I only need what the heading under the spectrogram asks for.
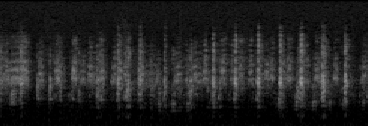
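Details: Duck calling in a rapid run of harsh, nasal quacks, roughly three or four per second, overlapping and uneven in loudness throughout, with no other clear sounds.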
